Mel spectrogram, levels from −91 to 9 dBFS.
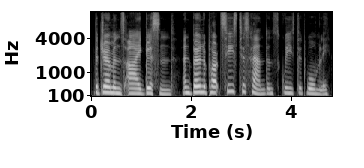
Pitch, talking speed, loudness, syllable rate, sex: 200 Hz, 160 wpm, -18 LUFS, 5.0 syllables/s, female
